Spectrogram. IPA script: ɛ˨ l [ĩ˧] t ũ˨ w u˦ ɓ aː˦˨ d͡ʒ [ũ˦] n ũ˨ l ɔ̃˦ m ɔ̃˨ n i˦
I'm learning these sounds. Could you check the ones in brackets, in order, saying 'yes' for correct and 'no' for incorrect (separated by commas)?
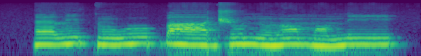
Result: yes, no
